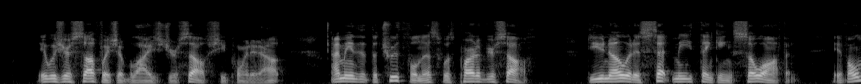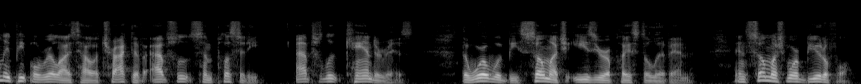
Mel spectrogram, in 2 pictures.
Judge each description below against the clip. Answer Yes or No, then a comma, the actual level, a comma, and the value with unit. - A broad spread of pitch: Yes, wide, 6.2 semitones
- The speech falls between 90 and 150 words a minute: No, average, 195 wpm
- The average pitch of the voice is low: Yes, low, 120 Hz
